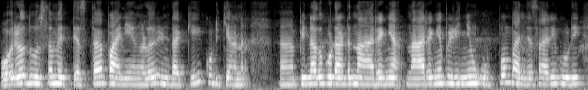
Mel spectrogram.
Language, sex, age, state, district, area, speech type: Malayalam, female, 45-60, Kerala, Ernakulam, rural, spontaneous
